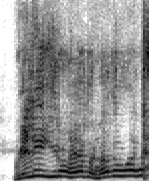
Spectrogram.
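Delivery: high disbelieving squeak; incredulous. Retold or imitated. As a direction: sound stunned and incredulous. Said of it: "I was like".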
